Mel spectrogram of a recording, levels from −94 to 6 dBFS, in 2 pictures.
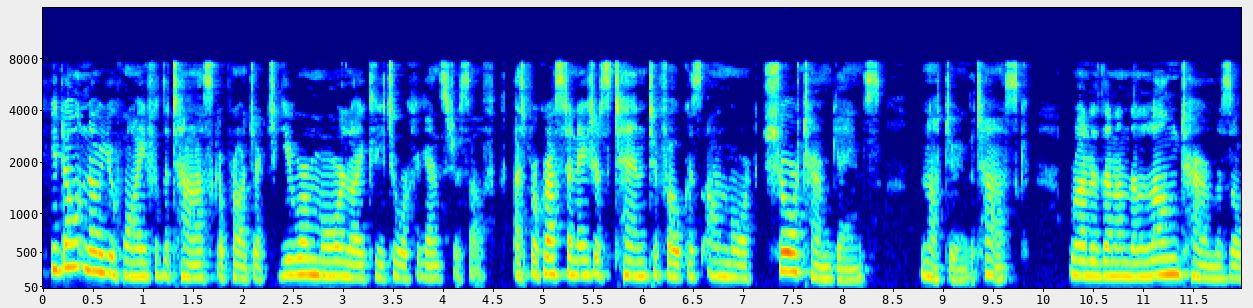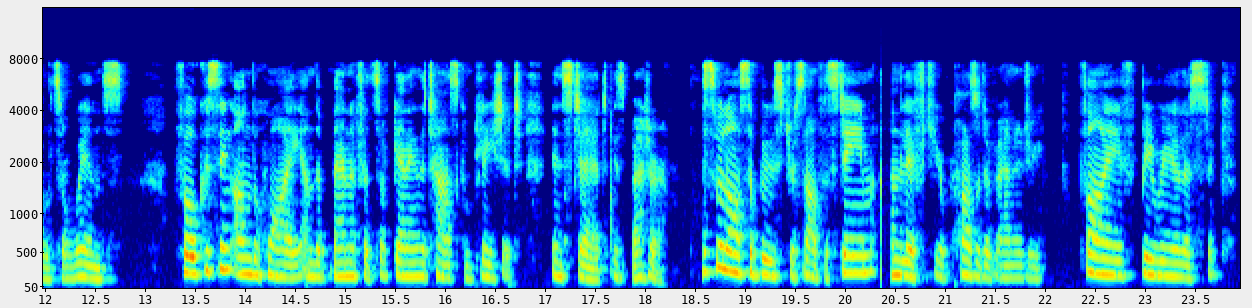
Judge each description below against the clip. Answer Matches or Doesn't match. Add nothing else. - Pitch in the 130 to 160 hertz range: Doesn't match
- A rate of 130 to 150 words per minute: Doesn't match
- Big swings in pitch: Doesn't match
